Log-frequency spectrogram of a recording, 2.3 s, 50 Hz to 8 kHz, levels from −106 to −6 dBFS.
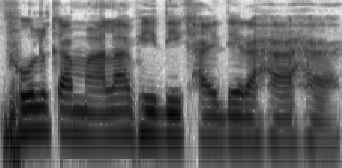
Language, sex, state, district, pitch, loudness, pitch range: Hindi, male, Jharkhand, Palamu, 130 Hz, -17 LUFS, 115-140 Hz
